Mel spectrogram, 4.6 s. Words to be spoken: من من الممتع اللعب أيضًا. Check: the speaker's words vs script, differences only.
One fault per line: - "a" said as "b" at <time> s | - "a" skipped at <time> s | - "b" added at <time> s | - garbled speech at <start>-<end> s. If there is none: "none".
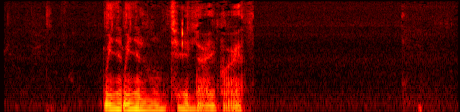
none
